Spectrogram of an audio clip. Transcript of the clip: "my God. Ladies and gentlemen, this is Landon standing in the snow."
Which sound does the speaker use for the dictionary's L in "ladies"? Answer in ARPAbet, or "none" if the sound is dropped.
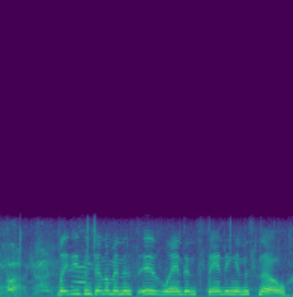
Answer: L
